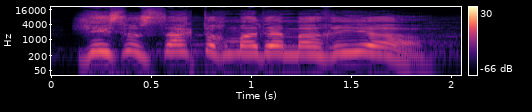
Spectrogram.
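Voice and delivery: high, loud, slow whiny plea; complaining Martha. Acted. Martha whining to Jesus to tell Maria off. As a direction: whine at Jesus like the fretting sister. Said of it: "die war ja so bekümmert".

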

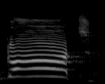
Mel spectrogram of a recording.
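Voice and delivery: lauter, hoher Ruf nach Gott; Schrei nach Gott. Shown as a demonstration. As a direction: ruf Gott laut und verzweifelt an, als wäre er weit weg. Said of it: "Du musst nicht schreien". (vorgeführter lauter Schrei)

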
